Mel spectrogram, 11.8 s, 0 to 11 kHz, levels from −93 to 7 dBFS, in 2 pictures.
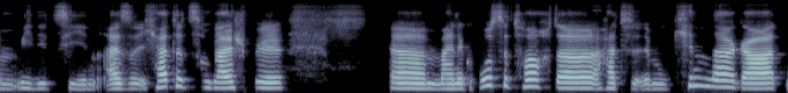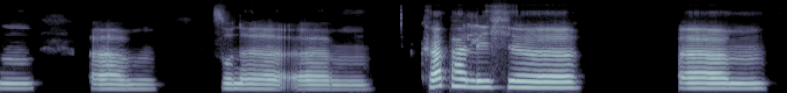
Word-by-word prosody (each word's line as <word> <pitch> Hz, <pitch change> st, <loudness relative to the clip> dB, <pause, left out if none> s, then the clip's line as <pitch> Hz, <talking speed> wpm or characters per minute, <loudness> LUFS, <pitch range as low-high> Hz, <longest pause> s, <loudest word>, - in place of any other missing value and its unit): Medizin. 175 Hz, -2 st, -10 dB
Also, 180 Hz, +1 st, -2 dB
ich -, -, -9 dB
hatte 235 Hz, +2 st, +1 dB
zum 215 Hz, -3 st, -10 dB
Beispiel 195 Hz, -1 st, 0 dB, 0.8 s
ähm, 180 Hz, -2 st, +2 dB
meine 175 Hz, +1 st, -1 dB
große 275 Hz, +6 st, -5 dB
Tochter 195 Hz, -7 st, +2 dB
hatte 190 Hz, 0 st, -5 dB
im 170 Hz, 0 st, -8 dB
Kindergarten, 185 Hz, -, +1 dB, 0.4 s
ähm, 160 Hz, -1 st, -2 dB, 0.4 s
so 175 Hz, -1 st, -5 dB
'ne, 170 Hz, -2 st, -1 dB
ähm, 155 Hz, 0 st, -4 dB, 0.3 s
körperliche, 220 Hz, -5 st, +3 dB, 0.7 s
ähm 180 Hz, -1 st, +3 dB
185 Hz, 95 wpm, -24 LUFS, 175-210 Hz, 0.8 s, körperliche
